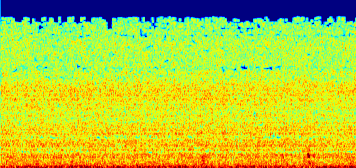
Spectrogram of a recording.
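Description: Steady hiss with a faint low hum underneath; no distinct sound stands out.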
